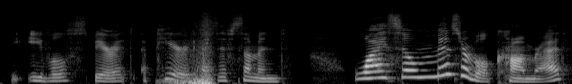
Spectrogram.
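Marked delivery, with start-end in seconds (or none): 3.5-5.7 cheerful. Acted. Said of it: "the demon asked cheerfully".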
